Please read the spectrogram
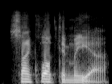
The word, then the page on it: Cyclothymia: American English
